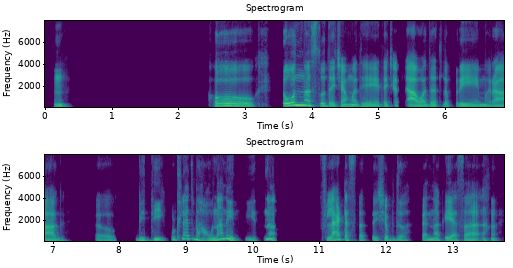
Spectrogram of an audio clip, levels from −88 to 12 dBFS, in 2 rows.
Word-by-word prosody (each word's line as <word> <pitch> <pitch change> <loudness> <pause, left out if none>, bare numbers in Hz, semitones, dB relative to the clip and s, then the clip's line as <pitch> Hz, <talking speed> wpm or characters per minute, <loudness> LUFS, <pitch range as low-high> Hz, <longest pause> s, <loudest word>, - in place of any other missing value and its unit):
हं. 130 -4 -2 2.1
हो. 185 -7 +3 0.4
टोन 245 +5 +9
नसतो 210 -2 +2
त्याच्यामध्ये. 150 -6 -1
त्याच्यातल्या 130 +2 -1
आवाजातलं 140 +3 0
प्रेम, 135 +1 -1
राग 125 +1 +1 0.5
अ, 125 - -10 0.6
भीती 125 +2 -2 0.2
कुठल्याच 275 +6 -4
भावना 240 +2 -1
नाही 285 -1 +4
आहेत 100 - -10 0.2
ना, - - +2 0.7
फ्लॅट - - +2
असतात 120 - -7
ते 115 - -4
शब्द, 105 -1 -6
त्यांना 105 +3 -6
काही 130 +2 -2
असा 120 +1 -4
अ, 140 - -5
135 Hz, 105 wpm, -23 LUFS, 125-180 Hz, 2.1 s, टोन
